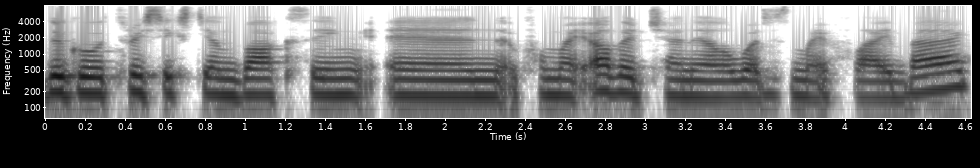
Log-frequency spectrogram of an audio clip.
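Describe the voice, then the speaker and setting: The intonation stays fairly even. The speaker has a French accent. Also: woman. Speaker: airline pilot and productivity vlogger. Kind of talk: screen tour tutorial. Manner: casual, hesitant with fillers.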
